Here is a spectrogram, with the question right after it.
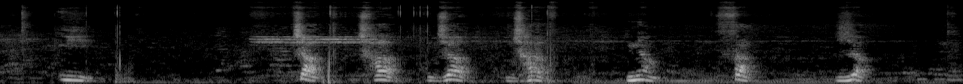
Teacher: इ चवर्ग च, छ, ज, झ, य और स तालव्य स, इन सभी वर्णों का उच्चारण तालु के सहायता से होता है।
